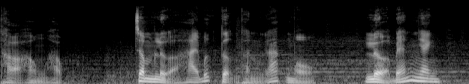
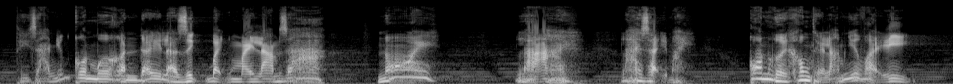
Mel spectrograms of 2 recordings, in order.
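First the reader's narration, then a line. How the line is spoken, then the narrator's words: Roaring. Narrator (Vietnamese): Lão Mò gầm lên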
